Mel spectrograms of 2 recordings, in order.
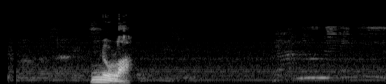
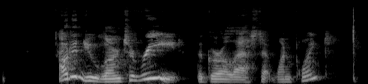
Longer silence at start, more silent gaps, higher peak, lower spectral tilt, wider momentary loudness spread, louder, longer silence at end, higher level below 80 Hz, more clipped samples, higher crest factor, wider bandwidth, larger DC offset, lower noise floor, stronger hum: first, 0.9 s vs 0.55 s; neither; first, -6 dBFS vs -12 dBFS; first, -8 dB/octave vs -5.5 dB/octave; first, 26 LU vs 14 LU; first, -21 LUFS vs -28 LUFS; first, 0.55 s vs 0.4 s; first, -58 dBFS vs -70 dBFS; neither; about the same, 22 dB vs 18 dB; second, 11 kHz vs 15 kHz; neither; second, -55 dBFS vs -78 dBFS; first, 50 Hz at -60 dBFS vs none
